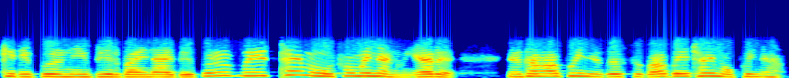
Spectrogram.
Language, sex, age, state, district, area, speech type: Bodo, female, 18-30, Assam, Kokrajhar, rural, conversation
